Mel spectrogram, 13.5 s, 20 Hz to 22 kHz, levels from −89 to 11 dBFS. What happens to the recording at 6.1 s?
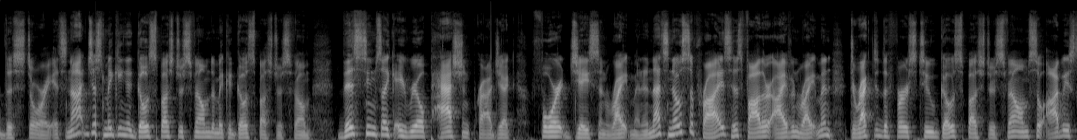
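At 6.13 s the speech jumps. The sound skips forward with no gap of silence. About 10 ms of audio is missing, and the two sides butt directly against each other. The likely cause is a dropped buffer (overrun). The recording software did not collect a block of samples in time. The hardware overwrote that block, so that slice of audio was lost and the stream closed over the hole.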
